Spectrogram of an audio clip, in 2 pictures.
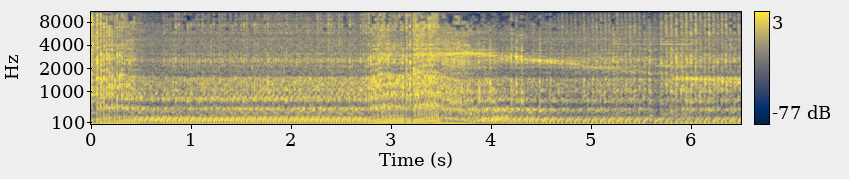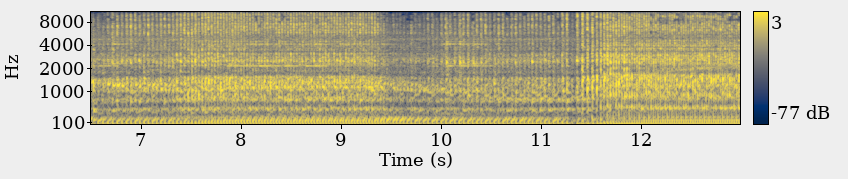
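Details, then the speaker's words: Wagon with GMC Typhoon/Syclone turbocharger, no internal blow-off valve, boost controller turned up: revs rise and fall under boost with pops and crackles on throttle lift-off; normal overrun. "um but yeah so i think it sounds really cool i like all the pops and crackles and the reason so this turbo is factory it doesn't have a internal blow-off valve like the factory mitsubishi's do"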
